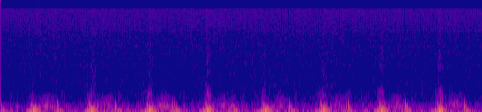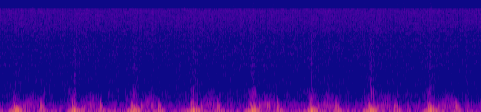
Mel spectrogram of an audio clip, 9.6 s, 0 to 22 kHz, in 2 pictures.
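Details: Heart murmur in a person who describes their own heart as weak and inefficient, with murmurs and palpitations; regular low heart thumps about 100 bpm with a soft whooshing sound between beats.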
